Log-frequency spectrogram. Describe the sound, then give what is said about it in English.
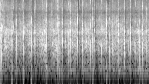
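An audience at a live event applauds the Australian Writers Centre team, dense overlapping claps forming a steady, crackling wash of sound that holds an even loudness throughout, with no voices heard. “So can we please give the Australian Writers Centre team a massive clap?”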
